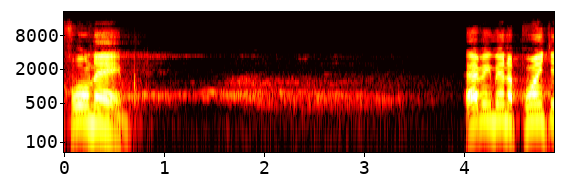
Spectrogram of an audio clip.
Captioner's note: cadets repeating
